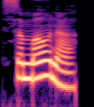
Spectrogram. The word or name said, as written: symona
